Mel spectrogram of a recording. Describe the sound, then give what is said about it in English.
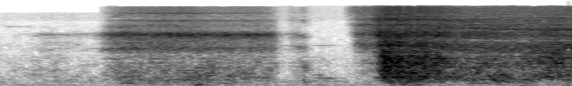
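A snake's hiss within a song being played sounds twice: a steady breathy hiss with a faint whistling edge, a brief catch, then a louder, harsher hiss that holds to the end. No one speaks. “I didn't know there was a snake and a turkey in her song.”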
